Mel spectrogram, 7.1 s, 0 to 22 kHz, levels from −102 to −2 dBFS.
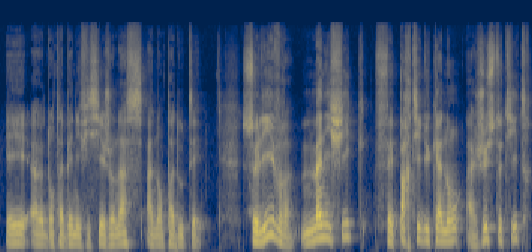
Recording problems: none

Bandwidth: 15 kHz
